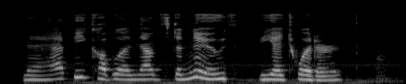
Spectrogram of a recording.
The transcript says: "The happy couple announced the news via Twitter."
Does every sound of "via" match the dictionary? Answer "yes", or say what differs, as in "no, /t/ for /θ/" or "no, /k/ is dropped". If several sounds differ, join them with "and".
yes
